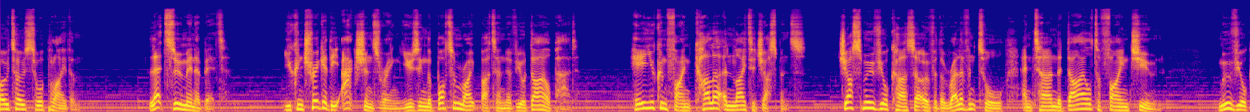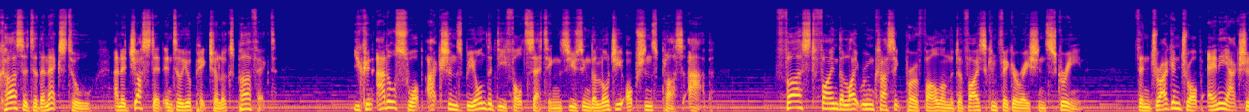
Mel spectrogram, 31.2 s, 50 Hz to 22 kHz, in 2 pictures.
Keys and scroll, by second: 1.9 scroll, 10.8 scroll, 16.0 scroll, 16.6-17.0 scroll, 17.4 scroll.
